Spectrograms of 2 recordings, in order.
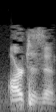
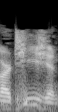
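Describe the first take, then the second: First: The word has no extra 'ee' vowel sound. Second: The word has an extra 'ee' vowel sound. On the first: The speaker calls it right. "There's only one I in that word" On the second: The speaker calls it wrong. "I'm constantly saying artesian as though it's a bread"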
